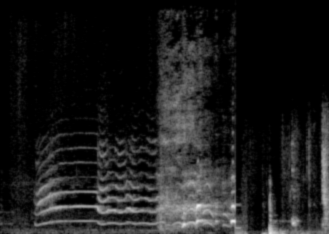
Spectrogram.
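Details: Domestic cat "talking" with its owners, who ask whether it wants to eat: one long, drawn-out meow that breaks into warbling, chattering sounds, followed by a woman's voice.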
